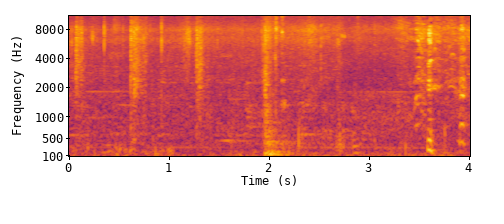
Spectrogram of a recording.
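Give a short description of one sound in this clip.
A man knocks on a glass door.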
